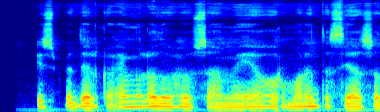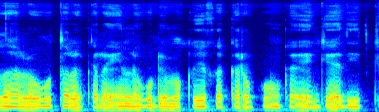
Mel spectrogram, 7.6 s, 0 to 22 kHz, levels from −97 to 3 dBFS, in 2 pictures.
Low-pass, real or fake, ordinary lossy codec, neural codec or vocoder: none; real; none; none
